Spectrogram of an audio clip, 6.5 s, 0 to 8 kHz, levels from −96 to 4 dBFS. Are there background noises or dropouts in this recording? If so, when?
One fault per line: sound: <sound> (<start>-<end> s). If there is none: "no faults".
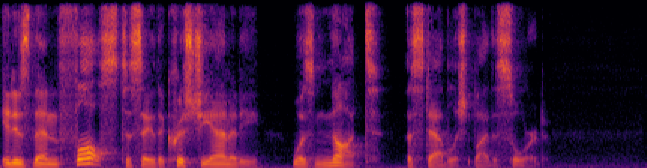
no faults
